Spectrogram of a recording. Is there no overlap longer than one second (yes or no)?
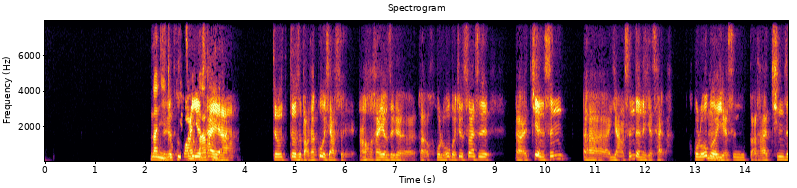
no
